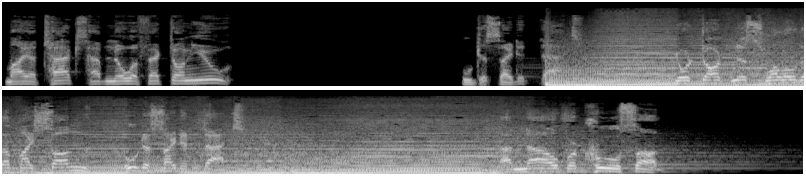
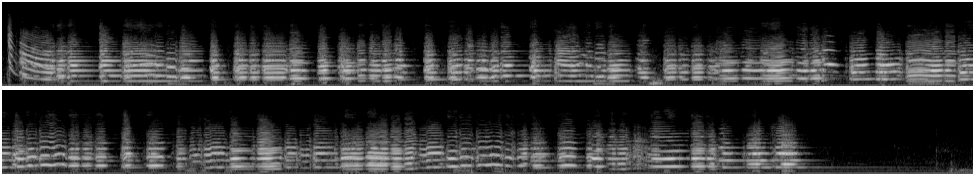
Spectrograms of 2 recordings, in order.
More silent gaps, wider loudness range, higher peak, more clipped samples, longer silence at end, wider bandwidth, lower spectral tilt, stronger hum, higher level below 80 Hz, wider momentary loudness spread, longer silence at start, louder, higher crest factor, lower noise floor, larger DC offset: first, 2.37-4.58 s vs none; first, 12 LU vs 2 LU; first, 0 dBFS vs -10 dBFS; neither; second, 1.05 s vs 1.55 s; first, 16 kHz vs 9.8 kHz; about the same, -5.5 dB/octave vs -5 dB/octave; neither; first, -18 dBFS vs -52 dBFS; first, 10 LU vs 6 LU; about the same, 0.05 s vs 0.05 s; first, -13 LUFS vs -22 LUFS; about the same, 14 dB vs 12 dB; about the same, -49 dBFS vs -50 dBFS; neither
